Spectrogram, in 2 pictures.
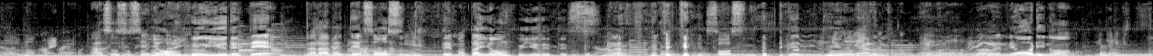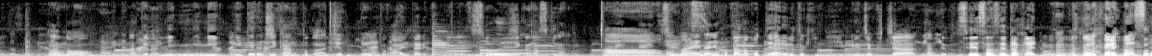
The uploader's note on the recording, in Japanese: ピクニックしながらレコーディングしたため、隣に妻たちの女子トークが混ざってたり。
